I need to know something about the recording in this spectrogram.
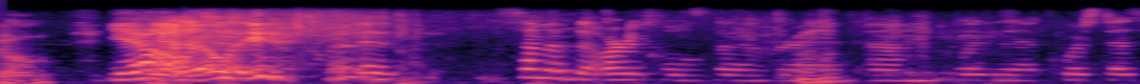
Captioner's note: laugh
